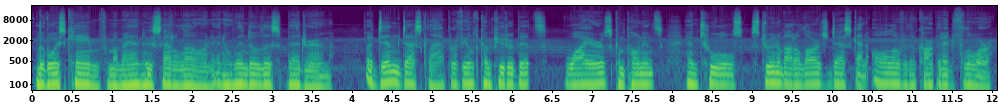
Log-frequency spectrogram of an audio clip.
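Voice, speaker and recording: A man's voice: lowish voice, flat delivery, normal speed, a little mellow, a little hiss or hum. A man reading scripted dramatic narration for an audio drama. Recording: music under the voice. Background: music.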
